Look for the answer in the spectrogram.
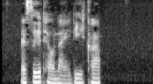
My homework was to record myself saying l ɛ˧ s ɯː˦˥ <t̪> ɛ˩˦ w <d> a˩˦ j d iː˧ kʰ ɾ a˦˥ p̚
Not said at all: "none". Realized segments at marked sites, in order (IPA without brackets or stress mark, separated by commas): t̪ʰ, n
